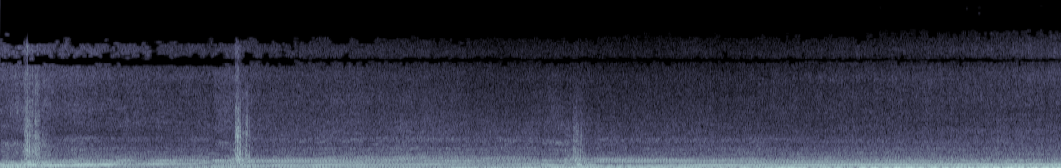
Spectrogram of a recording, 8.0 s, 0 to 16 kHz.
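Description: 1979 Monte Carlo's 408 small-block Chevy V8, on E85 with a manual gearbox, accelerating hard down the quarter mile. The engine note climbs and drops at three upshifts, right at the start, about two seconds in and about four seconds in, then pulls steadily in top gear.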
